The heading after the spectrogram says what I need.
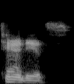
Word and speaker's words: Thandie: I love do you say, is it Thandie or Tandy Newton? I believe it's pronounced Tandy.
